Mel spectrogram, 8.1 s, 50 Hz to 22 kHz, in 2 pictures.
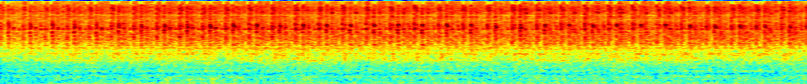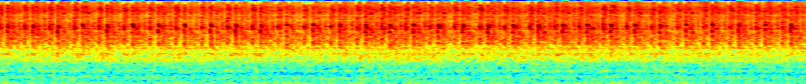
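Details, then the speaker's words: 1963 Dodge 330 with a worn slant six, running on its own for the first time in 25 years on a below-freezing day after its valves were freed. Loud, fast valve clatter over a rough idle; at least one dead valve, and wiped cam lobes are suspected. "Listen to that valve clatter. Oh, we got a dead valve here."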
